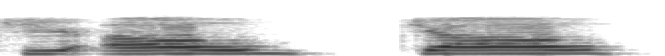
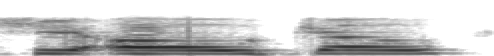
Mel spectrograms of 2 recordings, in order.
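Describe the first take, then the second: First: "zhi ao zhao" slow, "ao" opened wide like "ow" in "cow", so "zhao" rhymes with "now"; teacher stresses "zhao" and stretches it slowly so it sounds unlike "zhou"; ao syllable demo. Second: Teacher stresses "ou" so students hear it end in "oh"; ou syllable demo. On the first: Teacher contrasting zhao with zhou for students, slow wide ao demo. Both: Shown as a demonstration. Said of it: "could you hear the differences".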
